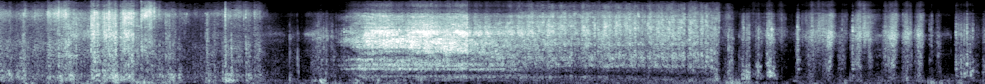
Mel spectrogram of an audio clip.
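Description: Footsteps crunching in snow, then an ice auger boring through lake ice with a loud, steady grinding scrape that fades over about four seconds, followed by a run of short knocks and scrapes.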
